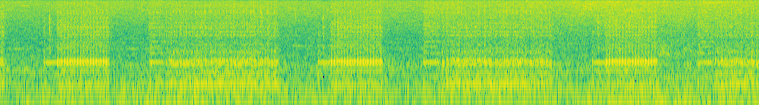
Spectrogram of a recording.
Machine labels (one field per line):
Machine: slide rail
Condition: abnormal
